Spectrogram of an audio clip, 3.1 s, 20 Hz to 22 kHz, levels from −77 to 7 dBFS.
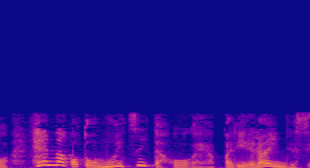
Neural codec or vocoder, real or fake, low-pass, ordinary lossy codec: none; real; 7.2 kHz; none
